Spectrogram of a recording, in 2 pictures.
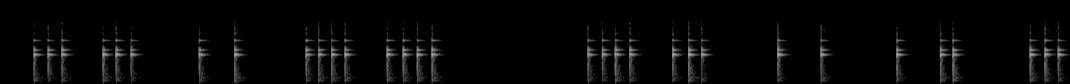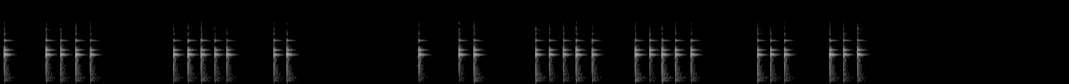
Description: Tap code, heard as taps on glass, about 7 knocks a second. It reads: NAT SABTW BZN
